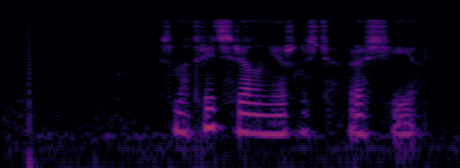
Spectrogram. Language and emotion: Russian, sad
